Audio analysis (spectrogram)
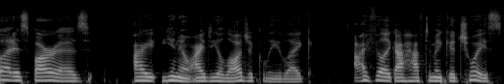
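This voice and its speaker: With an American accent, a woman talks at a fairly quick pace in fairly even intonation and fairly low pitch, a plain, everyday voice. The sound is dry and close with no echo, a very clean recording with a silent background. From US South, Nashville, Tennessee. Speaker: artist and activist. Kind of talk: casual chat.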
